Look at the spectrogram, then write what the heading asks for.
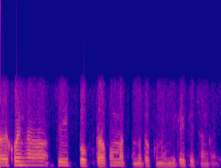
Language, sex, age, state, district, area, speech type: Manipuri, male, 30-45, Manipur, Imphal East, rural, conversation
